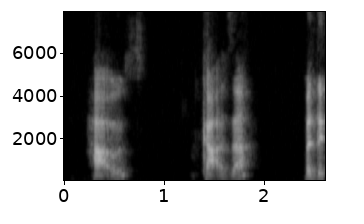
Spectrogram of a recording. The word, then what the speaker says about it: casa: When K is followed by A, O, or U, it stays as a hard sound.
